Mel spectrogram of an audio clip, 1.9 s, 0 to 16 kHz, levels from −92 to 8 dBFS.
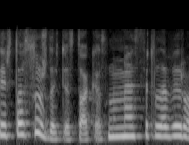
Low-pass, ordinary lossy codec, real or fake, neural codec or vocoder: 7.2 kHz; AAC, 64 kbps; fake; codec, 16 kHz, 6 kbps, DAC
